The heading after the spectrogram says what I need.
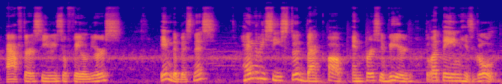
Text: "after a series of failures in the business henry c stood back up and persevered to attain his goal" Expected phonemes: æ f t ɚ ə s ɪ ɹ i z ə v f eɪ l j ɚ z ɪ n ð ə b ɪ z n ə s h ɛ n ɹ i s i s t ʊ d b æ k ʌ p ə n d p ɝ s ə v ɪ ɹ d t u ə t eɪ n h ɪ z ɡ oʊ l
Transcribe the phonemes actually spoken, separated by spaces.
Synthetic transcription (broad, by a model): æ f t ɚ ə s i ɹ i s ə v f eɪ l j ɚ s ɪ n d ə b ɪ s n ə s h ɛ n ɹ i s i s t ʊ d b æ k ʌ p ə n d p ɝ s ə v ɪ ɹ d t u ə t eɪ n h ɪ s ɡ oʊ l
